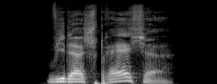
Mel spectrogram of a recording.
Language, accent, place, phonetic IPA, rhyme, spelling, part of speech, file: German, Germany, Berlin, [ˌviːdɐˈʃpʁɛːçə], -ɛːçə, widerspräche, verb, De-widerspräche.ogg
- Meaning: first/third-person singular subjunctive II of widersprechen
